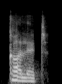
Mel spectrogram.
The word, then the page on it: collet: Indian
